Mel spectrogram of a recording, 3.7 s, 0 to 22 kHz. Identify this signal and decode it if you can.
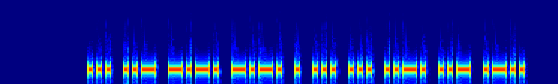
Morse code, heard as a keyed tone, about 40 wpm, 700 Hz. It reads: SUCCESSFUL
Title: Sentences from Top 900 Words - New Word Drill - 40wpm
